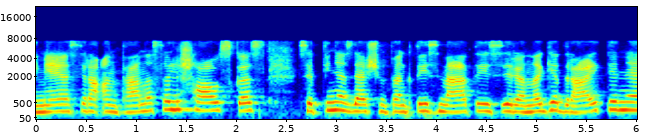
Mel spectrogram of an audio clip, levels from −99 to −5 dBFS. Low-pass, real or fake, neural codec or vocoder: 7.2 kHz; real; none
